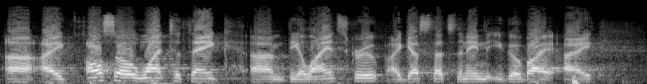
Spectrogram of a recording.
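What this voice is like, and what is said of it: Hoarse, dry, fading voice. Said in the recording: “I'm losing my voice, ... So I'm a little dry this evening”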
